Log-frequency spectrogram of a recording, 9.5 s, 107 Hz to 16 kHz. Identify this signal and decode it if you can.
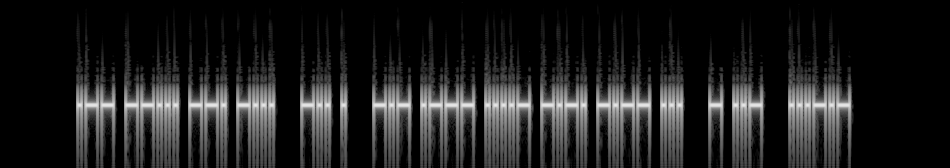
Morse code, heard as a keyed tone, about 32 wpm, 700 Hz. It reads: W7GB DE KJ4CYS TU <SK>
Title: Practice QSO - Exchange 4 - Ending - 30wpm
